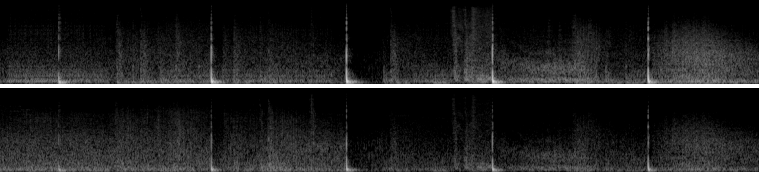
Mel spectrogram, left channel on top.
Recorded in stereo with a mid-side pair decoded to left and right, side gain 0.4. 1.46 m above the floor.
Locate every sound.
0.6 s a thud: 70° left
